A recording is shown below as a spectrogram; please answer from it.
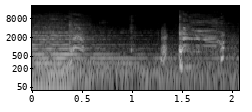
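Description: Background music with held tones, loud for the first half-second and then softer. Over it, a man makes a few short throaty sounds, like a cough; the loudest comes about one and a half seconds in.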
